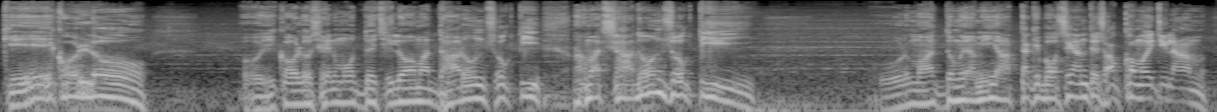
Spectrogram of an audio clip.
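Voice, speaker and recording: কর্কশ, ভয়ংকর তান্ত্রিক. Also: male voice, medium pitch, lively intonation, slow, creaky, exaggerated voice. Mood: furious, threatening. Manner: incantatory, bellowing, menacing. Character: enraged evil tantric occultist chanting and threatening. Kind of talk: audio horror drama acting. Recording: music under the voice.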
